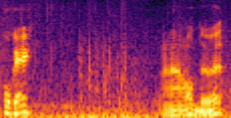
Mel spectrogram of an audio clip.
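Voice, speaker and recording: Low-voiced man rambling over game music. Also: animated, slow. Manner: rambling, many fillers and restarts. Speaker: streamer. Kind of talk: casual gameplay commentary.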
